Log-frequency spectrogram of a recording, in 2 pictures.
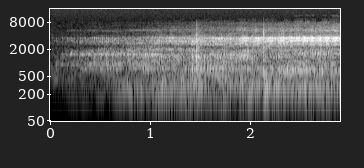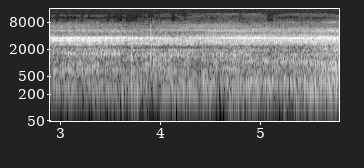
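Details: Hornby Dublo R1 0-6-0 tank loco, possibly about 60 years old, heavily run with brushes worn right down, on layout after motor adjustment; loud rising buzzy whir and gear chatter. Excessive running noise.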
